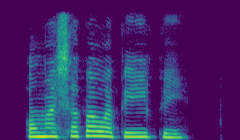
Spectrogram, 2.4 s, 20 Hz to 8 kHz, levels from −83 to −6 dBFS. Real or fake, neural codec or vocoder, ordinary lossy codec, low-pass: fake; codec, 44.1 kHz, 3.4 kbps, Pupu-Codec; MP3, 64 kbps; 7.2 kHz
